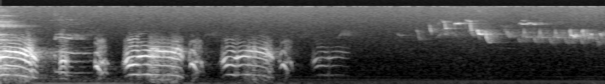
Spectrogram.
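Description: A newborn baby crying, several short rising-and-falling cries in a row that die away after about three seconds. Faint high chirping follows near the end.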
